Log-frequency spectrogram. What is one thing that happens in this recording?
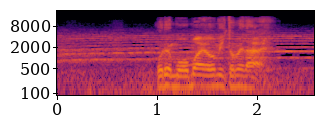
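A young man speaks angrily.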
